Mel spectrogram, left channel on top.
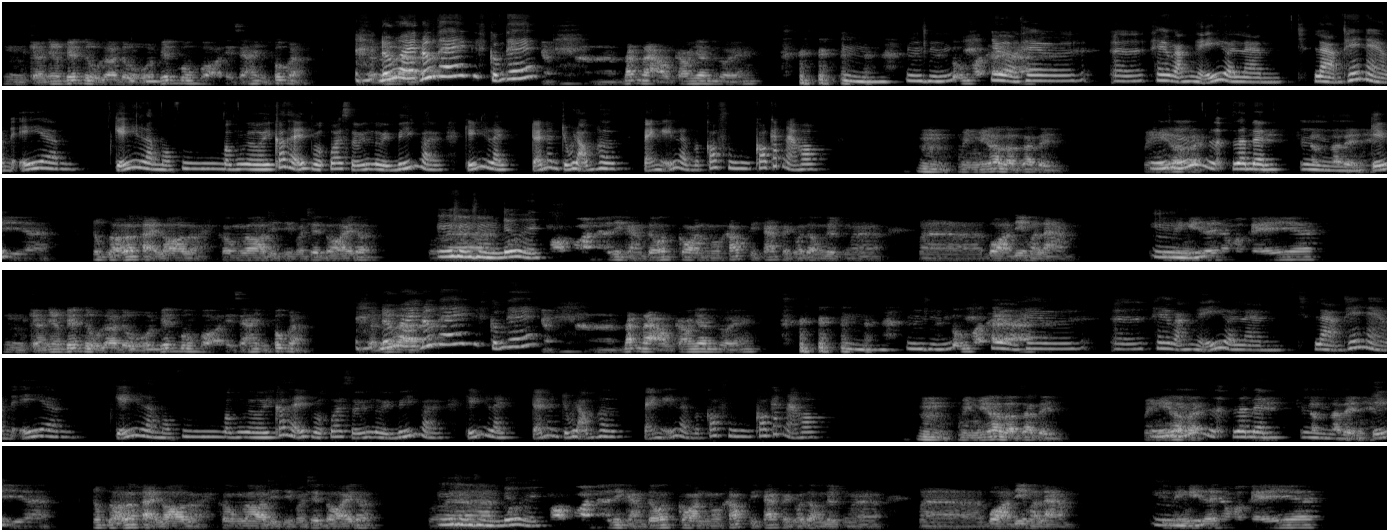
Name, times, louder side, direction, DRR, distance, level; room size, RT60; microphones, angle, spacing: voice 1, 0.0-3.0 3.7-4.4 5.4-7.5 7.8-8.9 9.5-10.3 23.0-24.4 25.3-25.8 26.9-28.1 28.6-31.4 32.0-32.6 33.2-38.4 39.3-40.8, right 1 dB, 10° right, -6 dB, 1.2 m, -32 dB
voice 2, 1.3-1.6 3.5-5.8 8.4-14.6 15.0-22.1 25.3-27.8 32.0-33.1 39.2-39.8, left 6 dB, 70° left, 9 dB, 0.3 m, -27 dB
2.9 x 2.3 x 2.4 m, 0.29 s
head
